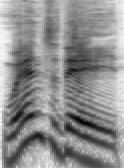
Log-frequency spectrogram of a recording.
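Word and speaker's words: Wednesday: 방법이 있습니다 수요일을 보겠습니다 수요일은 웬즈데이 또는 웬즈 d 이렇게 발음 하구요 wed 라고 쓰고 점을 찍습니다 여기서 한가지 주의할 점은 철자에 주의를 해야 되는데요 여길 보니까 발음 되지 않는 즉 묵음 인 귀가 여기 가운데 끼어 있습니다 그래서 이 수요일인 웬즈데이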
